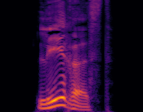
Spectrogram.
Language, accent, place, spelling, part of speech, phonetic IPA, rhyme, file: German, Germany, Berlin, leerest, verb, [ˈleːʁəst], -eːʁəst, De-leerest.ogg
- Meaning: second-person singular subjunctive I of leeren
